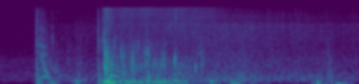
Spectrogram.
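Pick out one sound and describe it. Rock crumbles and bursts apart with a rumbling crash.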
